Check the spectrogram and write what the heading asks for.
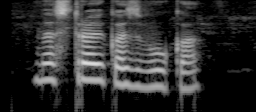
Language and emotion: Russian, neutral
